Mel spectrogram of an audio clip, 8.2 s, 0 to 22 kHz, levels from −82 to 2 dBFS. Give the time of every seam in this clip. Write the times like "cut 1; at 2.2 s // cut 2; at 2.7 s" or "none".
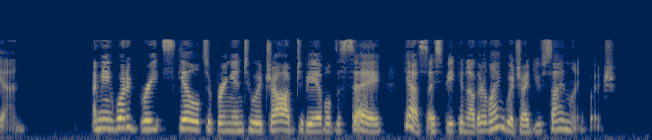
none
